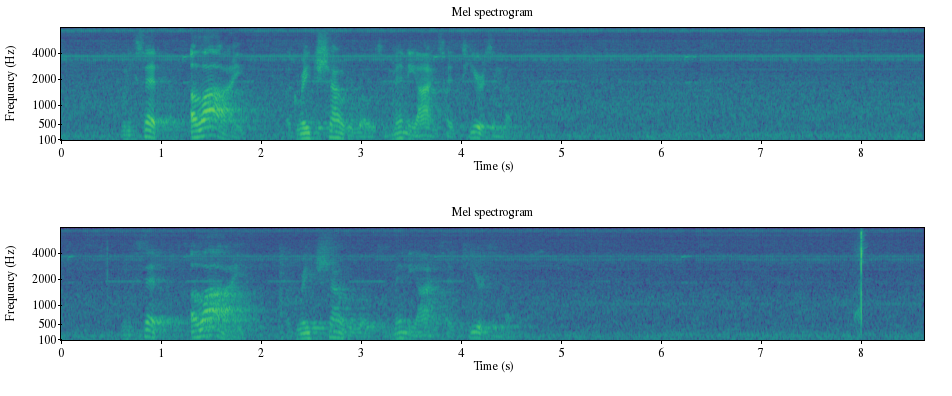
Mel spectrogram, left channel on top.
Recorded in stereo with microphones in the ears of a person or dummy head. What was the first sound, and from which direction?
A man speaking, 40° left (ahead or behind).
